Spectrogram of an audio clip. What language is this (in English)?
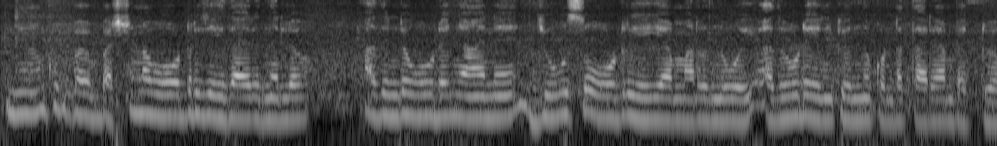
Malayalam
